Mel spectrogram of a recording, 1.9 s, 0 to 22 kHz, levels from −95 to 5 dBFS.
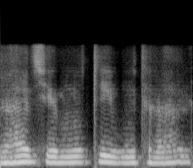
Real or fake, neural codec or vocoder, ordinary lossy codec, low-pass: fake; codec, 16 kHz, 1 kbps, FreqCodec, smaller model; none; 7.2 kHz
